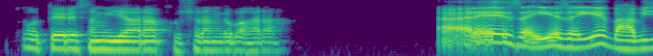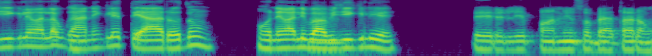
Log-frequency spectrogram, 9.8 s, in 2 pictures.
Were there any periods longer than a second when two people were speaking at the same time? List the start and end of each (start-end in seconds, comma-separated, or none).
none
